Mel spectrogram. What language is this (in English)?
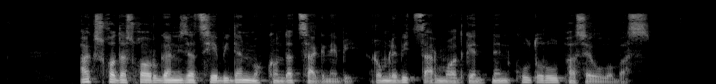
Georgian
